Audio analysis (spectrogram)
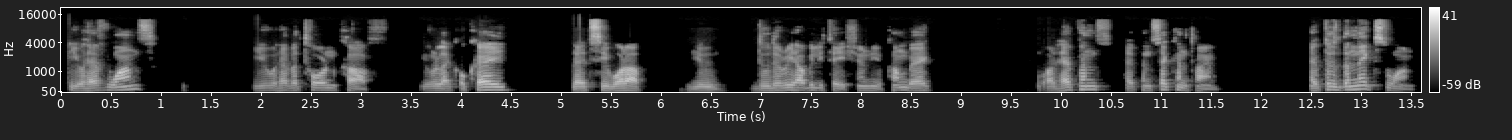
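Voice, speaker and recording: A man talks in earnest, somewhat halting English as an interview guest. His voice sits low in pitch. It is recorded close and dry, with no room echo. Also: darkish tone. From Armenia. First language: Armenian. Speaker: podcast guest, former ballet dancer. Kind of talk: conversational interview.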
